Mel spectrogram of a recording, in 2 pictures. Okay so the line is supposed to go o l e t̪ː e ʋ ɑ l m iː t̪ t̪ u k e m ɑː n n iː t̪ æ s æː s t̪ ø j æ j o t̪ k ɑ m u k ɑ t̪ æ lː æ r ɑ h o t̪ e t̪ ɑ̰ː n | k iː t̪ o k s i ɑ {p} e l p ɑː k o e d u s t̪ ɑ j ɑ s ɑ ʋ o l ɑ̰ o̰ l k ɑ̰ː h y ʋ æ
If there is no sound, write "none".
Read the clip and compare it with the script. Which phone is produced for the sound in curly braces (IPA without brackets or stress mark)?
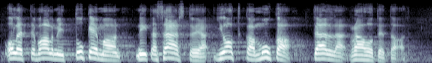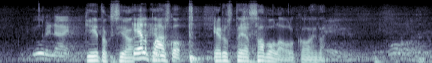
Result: k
